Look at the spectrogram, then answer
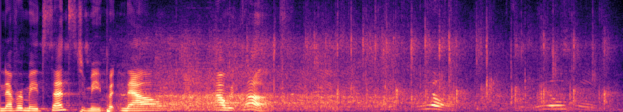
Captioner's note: audience laughing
